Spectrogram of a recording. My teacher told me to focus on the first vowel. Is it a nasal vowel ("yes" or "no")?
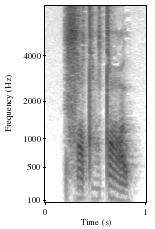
no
